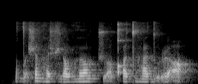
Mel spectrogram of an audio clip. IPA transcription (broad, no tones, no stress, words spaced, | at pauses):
dˤṵʃʊɦaʃʎilˠ ɦølˠ t͡ʃṵqʼutɦa dṵɭɑ̰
